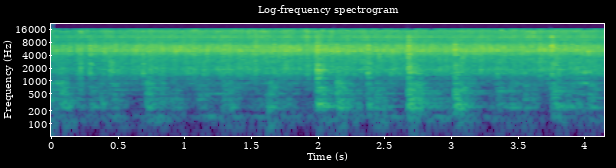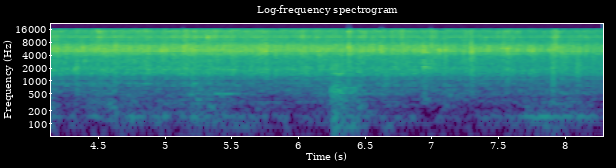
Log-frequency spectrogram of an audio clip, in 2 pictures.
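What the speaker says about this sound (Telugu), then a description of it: "ఈ మొత్తం ఫ్రై అయిన తర్వాత ఈ తాలింపులోకి డీప్ ఫ్రై చేసిన బెండకాయలు వేసి కలుపుకోవాలి." Deep-fried okra tossed into a sizzling tempering and stirred in a pan, with a steady crackling fry and repeated scraping stir strokes, close and fairly loud, without talk.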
